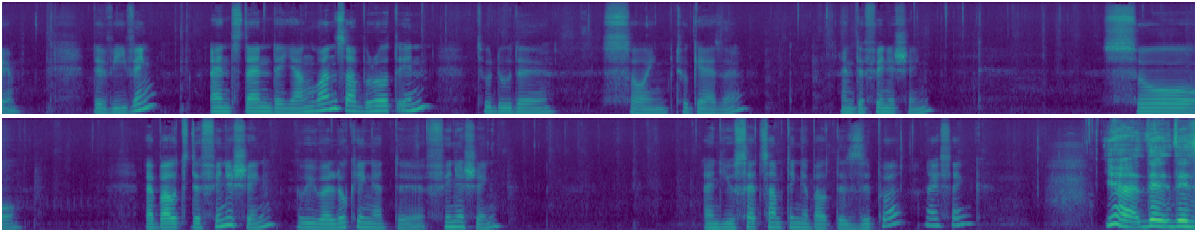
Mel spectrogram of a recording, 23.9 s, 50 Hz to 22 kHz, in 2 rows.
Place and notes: Harmony farm, Choma, Zambia - Talking with Esnart about Ilala crafts
I had just come to Zambia for a couple of days, and at the morning of the interview recording, was about to cross the border back to Binga Zimbabwe. I had brought along as a little gift for Esnart, one of the ilala bags by Zubo women; and this is one of the subjects discussed here in conversation. We are comparing the bag produced by Zubo with some other ilala bags, we happen to have at hand. The interview is thus in parts particularly addressed to the Zubo women, as Esnart’s feedback, knowledge sharing and solidarity message to the women in the Zambezi valley.
Southern Province, Zambia, 12 July 2016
